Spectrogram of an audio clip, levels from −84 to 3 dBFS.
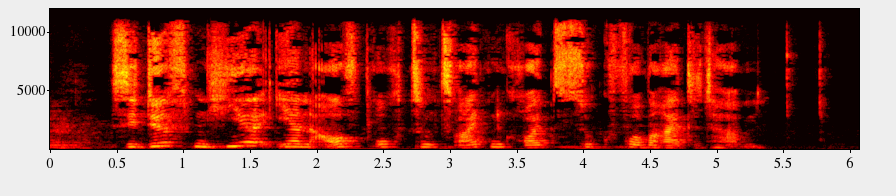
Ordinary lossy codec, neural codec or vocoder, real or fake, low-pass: AAC, 64 kbps; none; real; 10.8 kHz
